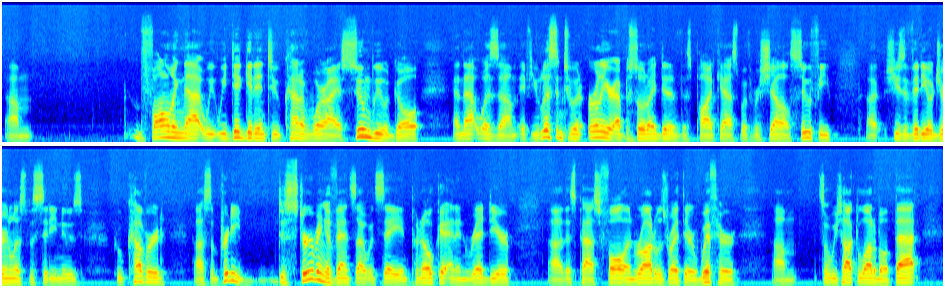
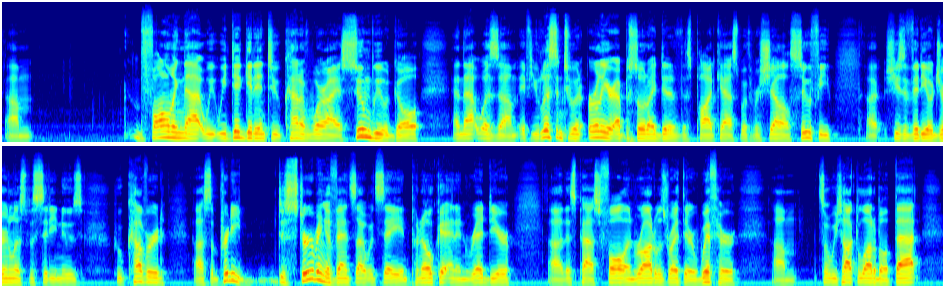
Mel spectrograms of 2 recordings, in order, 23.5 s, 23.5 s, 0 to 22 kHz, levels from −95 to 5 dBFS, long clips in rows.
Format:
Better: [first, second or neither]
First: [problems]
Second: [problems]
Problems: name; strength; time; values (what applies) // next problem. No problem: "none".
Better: second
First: hiss; faint; throughout; 25 dB below the speech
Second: none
